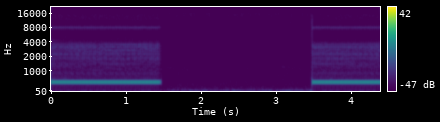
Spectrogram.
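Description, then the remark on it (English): A steady, loud electronic telephone tone sounds alone, cutting off for about two seconds of quiet line hiss before starting again, like a phone line while a call is placed. “I've just got to make one more phone call.”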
